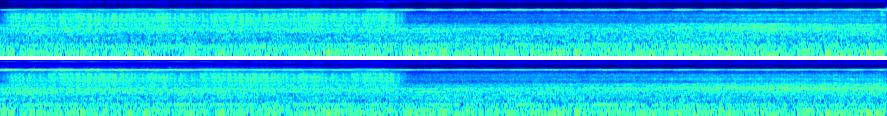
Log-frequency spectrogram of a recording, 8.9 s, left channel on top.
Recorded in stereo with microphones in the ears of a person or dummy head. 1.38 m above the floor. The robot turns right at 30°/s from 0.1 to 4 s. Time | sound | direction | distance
0.0 | an insect | 125° right | 3 m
